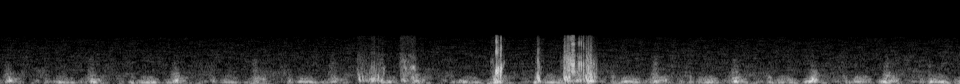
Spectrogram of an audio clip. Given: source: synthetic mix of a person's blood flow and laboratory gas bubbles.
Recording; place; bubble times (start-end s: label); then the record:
Doppler ultrasound of blood flow; precordium
3.56-3.85 s: bubbles
3.99-4.17 s: bubbles
4.91-5.05 s: bubbles
5.35-5.44 s: bubbles
5.60-5.98 s: bubbles
From the record:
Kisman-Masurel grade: 123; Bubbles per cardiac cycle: 1 to 2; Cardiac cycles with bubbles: 10 to 50%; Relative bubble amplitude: loud (0.450 to 0.775); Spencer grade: 2 (many but less than half of the cardiac periods contain bubble signals, singularly or in groups); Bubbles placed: anywhere in the cardiac cycle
